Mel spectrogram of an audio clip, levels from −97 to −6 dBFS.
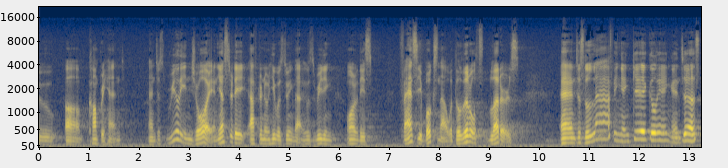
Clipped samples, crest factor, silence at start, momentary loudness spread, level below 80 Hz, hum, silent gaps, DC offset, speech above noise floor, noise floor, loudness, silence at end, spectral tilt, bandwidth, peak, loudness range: under 0.1%; 22 dB; 0 s; 15 LU; -46 dBFS; none; none; under 0.1%; 24 dB; -45 dBFS; -21 LUFS; 0 s; -4 dB/octave; 13 kHz; 0 dBFS; 6 LU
